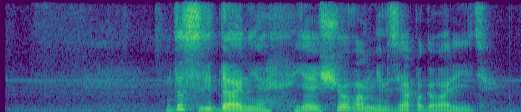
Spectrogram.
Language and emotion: Russian, sad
